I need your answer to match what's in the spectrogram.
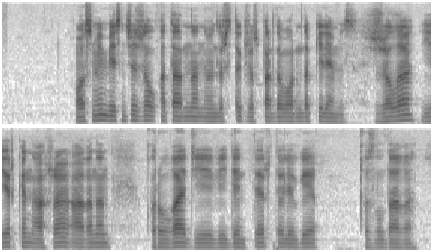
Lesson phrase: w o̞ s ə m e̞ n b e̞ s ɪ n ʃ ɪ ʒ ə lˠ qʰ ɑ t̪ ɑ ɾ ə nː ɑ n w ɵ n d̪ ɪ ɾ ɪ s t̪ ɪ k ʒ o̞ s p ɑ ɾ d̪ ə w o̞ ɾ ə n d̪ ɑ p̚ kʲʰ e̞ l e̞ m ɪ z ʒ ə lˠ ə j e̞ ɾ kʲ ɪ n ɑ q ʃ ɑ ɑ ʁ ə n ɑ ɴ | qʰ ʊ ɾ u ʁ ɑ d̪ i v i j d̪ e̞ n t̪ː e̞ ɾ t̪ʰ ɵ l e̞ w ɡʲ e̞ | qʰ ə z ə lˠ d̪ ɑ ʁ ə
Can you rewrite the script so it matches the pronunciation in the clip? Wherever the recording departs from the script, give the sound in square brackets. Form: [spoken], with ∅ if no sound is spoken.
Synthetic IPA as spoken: w o̞ s ə m e̞ n b e̞ s ɪ n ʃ ɪ ʒ ə lˠ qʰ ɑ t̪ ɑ ɾ ə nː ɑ n w ɵ n d̪ ɪ ɾ ɪ s t̪ ɪ k ʒ o̞ s p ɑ ɾ d̪ ə w o̞ ɾ ə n d̪ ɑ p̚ kʲʰ e̞ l e̞ m ɪ z ʒ ə lˠ ə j e̞ ɾ kʲ ɪ n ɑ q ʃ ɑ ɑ ʁ ə n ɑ ɴ | qʰ ʊ ɾ u ʁ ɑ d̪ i v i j d̪ e̞ n t̪ː e̞ ɾ t̪ʰ ɵ l e̞ w ɡʲ e̞ | qʰ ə z ə lˠ d̪ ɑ ʁ ə

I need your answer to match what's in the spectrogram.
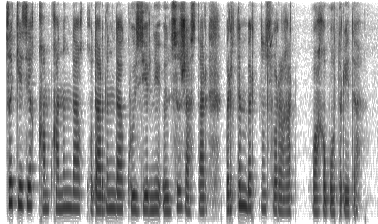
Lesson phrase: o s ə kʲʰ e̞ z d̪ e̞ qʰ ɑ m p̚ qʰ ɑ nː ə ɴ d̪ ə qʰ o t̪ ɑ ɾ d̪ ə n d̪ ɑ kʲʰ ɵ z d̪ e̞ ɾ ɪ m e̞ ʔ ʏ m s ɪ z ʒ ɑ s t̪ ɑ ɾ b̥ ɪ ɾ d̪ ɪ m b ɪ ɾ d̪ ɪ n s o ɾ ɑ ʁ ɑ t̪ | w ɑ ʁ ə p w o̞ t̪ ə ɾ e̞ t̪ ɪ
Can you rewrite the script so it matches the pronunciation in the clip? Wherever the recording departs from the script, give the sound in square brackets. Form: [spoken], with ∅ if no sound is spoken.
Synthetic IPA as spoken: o s ə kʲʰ e̞ z d̪ e̞ qʰ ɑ m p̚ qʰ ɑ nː ə ɴ d̪ [ɑ] qʰ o [d̪] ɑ ɾ d̪ ə [ɴ] d̪ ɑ kʲʰ ɵ z d̪ e̞ ɾ ɪ [n] e̞ ʔ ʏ [n] s ɪ z ʒ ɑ s t̪ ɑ ɾ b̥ ɪ ɾ [t̪] ɪ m b ɪ ɾ [t̪] ɪ n s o ɾ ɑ ʁ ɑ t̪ | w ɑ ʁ ə p w o̞ t̪ ə ɾ e̞ [d̪] ɪ

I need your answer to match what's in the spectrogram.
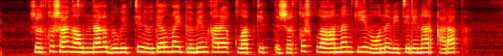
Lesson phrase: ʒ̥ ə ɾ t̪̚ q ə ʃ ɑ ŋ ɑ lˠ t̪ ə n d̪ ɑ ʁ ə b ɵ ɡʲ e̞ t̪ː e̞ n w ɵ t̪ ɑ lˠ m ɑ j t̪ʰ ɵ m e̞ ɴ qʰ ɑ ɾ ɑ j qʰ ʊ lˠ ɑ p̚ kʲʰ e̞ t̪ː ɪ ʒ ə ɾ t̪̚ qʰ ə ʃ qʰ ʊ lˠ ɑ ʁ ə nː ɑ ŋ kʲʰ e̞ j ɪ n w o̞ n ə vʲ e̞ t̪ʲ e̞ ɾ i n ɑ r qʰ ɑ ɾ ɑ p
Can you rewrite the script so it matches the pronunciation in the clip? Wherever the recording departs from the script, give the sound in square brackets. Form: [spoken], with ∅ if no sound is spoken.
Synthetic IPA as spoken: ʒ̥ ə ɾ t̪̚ q ə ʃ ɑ ŋ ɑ lˠ [d̪] ə n d̪ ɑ ʁ ə b ɵ ɡʲ e̞ t̪ː e̞ n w ɵ t̪ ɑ lˠ m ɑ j t̪ʰ ɵ m e̞ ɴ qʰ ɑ ɾ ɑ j qʰ ʊ lˠ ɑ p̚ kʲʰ e̞ t̪ː ɪ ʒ ə ɾ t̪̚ [q] ə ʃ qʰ ʊ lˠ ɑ ʁ [ɑ] nː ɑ ŋ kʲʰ e̞ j ɪ n w o̞ n ə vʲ e̞ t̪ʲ e̞ ɾ i n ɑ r qʰ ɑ ɾ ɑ p

